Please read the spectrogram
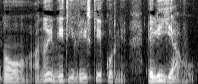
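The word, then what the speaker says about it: Элияху (אליהו): Нет, Илья, ну просто и сами евреи его произносят чуть-чуть по-другому. Они его произносят Элияху. – Угу. – Элияху.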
